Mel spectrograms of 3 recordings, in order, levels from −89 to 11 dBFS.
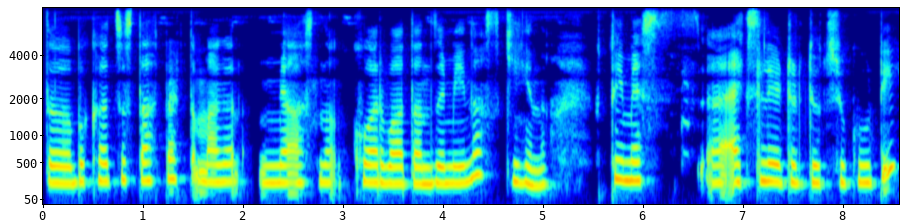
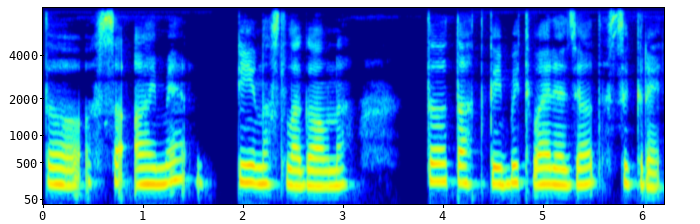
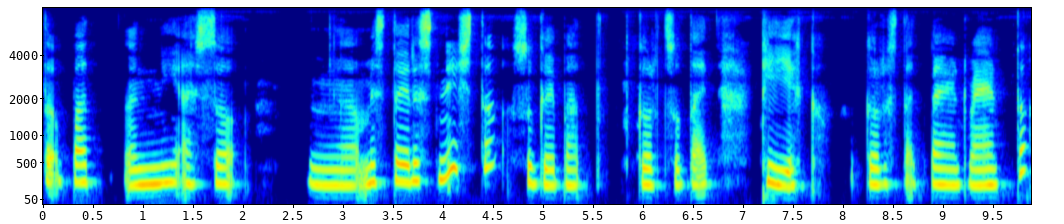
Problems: none marked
